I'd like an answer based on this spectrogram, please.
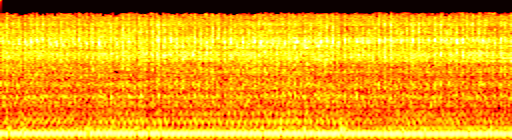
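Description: Opel truck's petrol engine idling steadily, running on all cylinders.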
